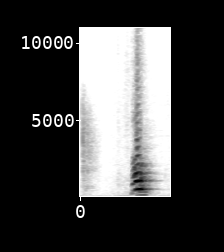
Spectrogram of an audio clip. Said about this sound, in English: Hey, relax. Come on. What are you barking at? You can't even see anything.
